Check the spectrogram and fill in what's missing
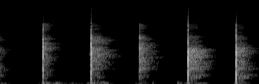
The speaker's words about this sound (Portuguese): Uma salva de palmas para o segurança, mano.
